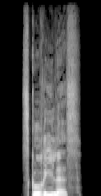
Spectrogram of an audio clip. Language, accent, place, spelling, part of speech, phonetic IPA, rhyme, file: German, Germany, Berlin, skurriles, adjective, [skʊˈʁiːləs], -iːləs, De-skurriles.ogg
- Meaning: strong/mixed nominative/accusative neuter singular of skurril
